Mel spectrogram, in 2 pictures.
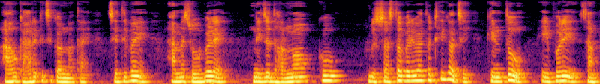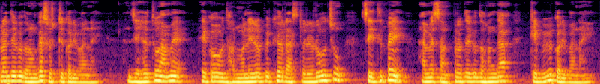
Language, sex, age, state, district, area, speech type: Odia, male, 30-45, Odisha, Kandhamal, rural, spontaneous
